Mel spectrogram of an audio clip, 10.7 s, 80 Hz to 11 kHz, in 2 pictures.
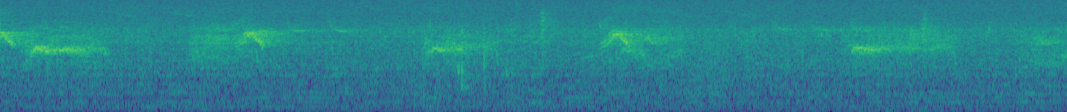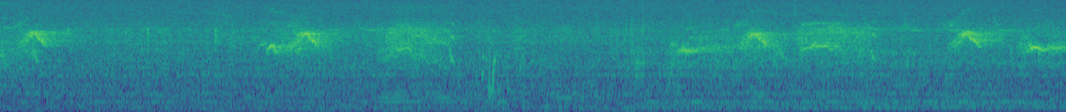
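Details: Common moorhen in a central France wetland, 27 April 2012, during mating, with two young over three weeks old from the first brood, gives short, sharp, high-pitched calls every second or two over a steady low background rumble.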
